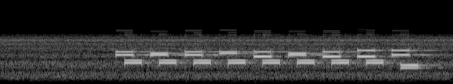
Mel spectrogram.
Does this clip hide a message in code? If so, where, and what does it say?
Yes: multi-frequency trunk signalling (R2, with the far end's replies) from 1.2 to 4.2 s, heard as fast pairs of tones, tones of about 170 ms, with room echo. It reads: 535643478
